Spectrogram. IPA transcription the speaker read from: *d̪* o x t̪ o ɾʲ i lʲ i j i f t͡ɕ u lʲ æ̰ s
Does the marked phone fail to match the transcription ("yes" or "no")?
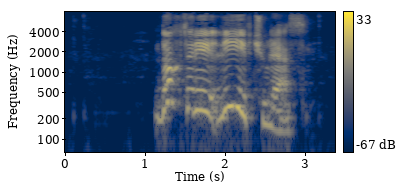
no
